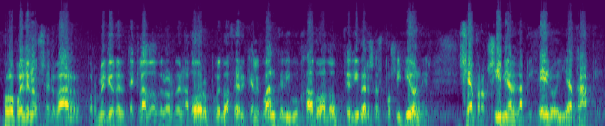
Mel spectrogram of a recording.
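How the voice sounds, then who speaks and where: A man acting an enthusiastic professor in a radio drama, lecturing in a deliberate, didactic, theatrical way. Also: mid-range voice, breathy edge, close to an everyday voice. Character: enthusiastic male professor demonstrating an invention to students.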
